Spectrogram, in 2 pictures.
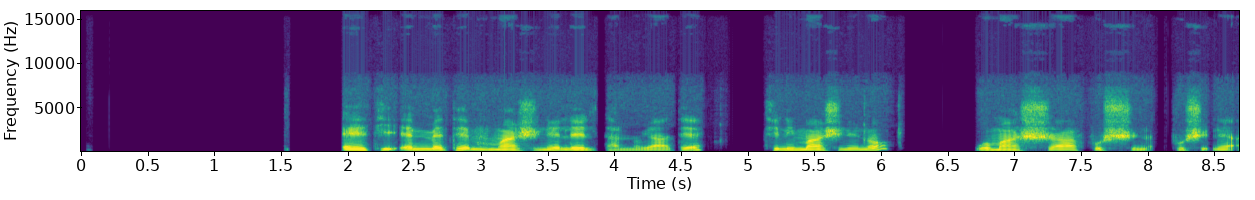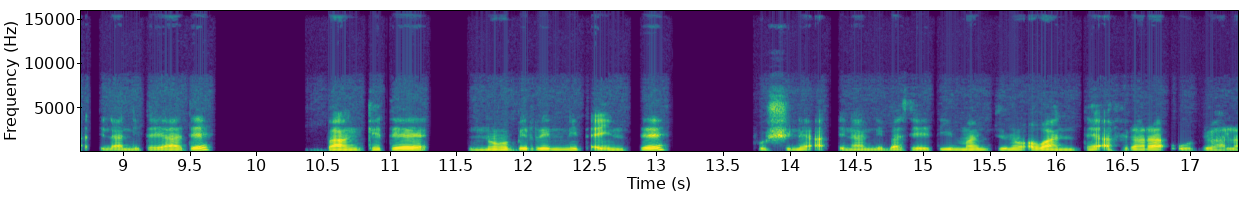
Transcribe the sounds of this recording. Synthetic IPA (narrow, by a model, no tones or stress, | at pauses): eːt̪iʔɛmːɛt̪ɛmaːʃɪnɛle̞ːlt̪ɐnːɔjaːt̪ɛ | t̪ʰɪnɪmaːʃɪnɛnɔ | wɔmaːʃːaːʊʃfʊʃɪnɛɐ̰ɗɪnɐnːɪt̪ɐjaːt̪ɛ | bɐŋkːɛt̪ɛ | noːbɪrːɪnːɪt̪ʼɐʔɪnsɛ | fʊʃːɪnɛ̰ʔɐ̰ɗɪnɐnːɪbɐse̞ːt̪ɪmɐnt͡ʃːʊnɔʔɔwant̪ɐʔɐ̰fɪɾɐɾɐʔuːrːɪɔhɐlɐ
